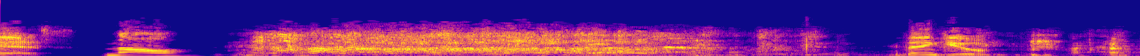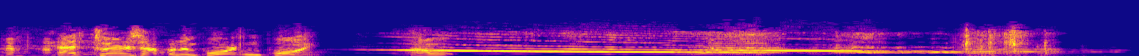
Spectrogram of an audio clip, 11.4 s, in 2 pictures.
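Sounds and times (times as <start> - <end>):
speech: 0.5 - 3.5, 4.5 - 8.3
laughter: 1.1 - 6.6, 8.6 - 11.0
police squad car siren wailing: 7.3 - 11.3.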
